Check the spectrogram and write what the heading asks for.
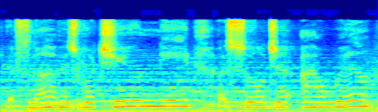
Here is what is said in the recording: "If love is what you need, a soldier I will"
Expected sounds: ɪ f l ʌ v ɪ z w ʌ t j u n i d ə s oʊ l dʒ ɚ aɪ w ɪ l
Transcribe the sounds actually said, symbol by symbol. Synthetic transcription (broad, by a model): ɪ f l ʌ v ɪ z w ʌ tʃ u n i d ə s oʊ l dʒ ɚ aɪ w ɪ l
